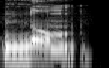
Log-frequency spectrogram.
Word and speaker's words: gnome: this is not gnome the first letter g is silent it is gnome the next one have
